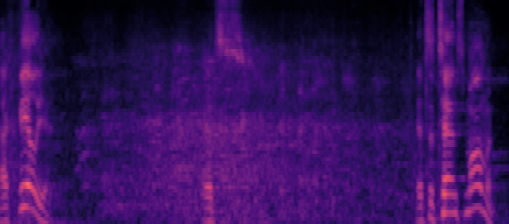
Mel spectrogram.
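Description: A man with an American accent talks at a fairly slow pace over noticeable background noise. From United States. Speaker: politician. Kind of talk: comedic after-dinner speech. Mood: playful, joking. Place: hall. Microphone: podium.

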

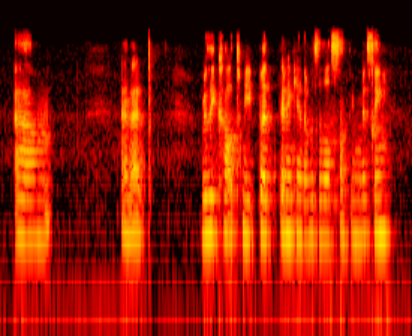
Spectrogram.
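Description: A woman speaks in a Quebec accent with flat, monotone intonation and a somewhat breathy quality. She leaves long, frequent pauses over light background noise. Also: medium pitch for a woman, fairly quick pace. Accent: Québécois French-accented English. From Quebec, Canada. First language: French. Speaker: witchcraft vlogger. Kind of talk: casual vlog intro. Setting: home, late at night. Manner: halting, many fillers. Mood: somewhat nervous, hesitant. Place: home room. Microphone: webcam.

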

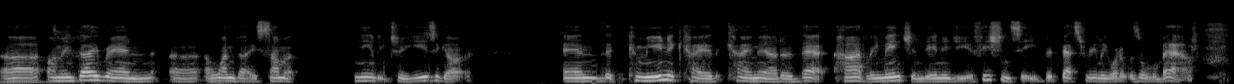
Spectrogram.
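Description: Against a quiet background, a man with an Australian accent speaks at a moderate pace in a fairly high voice with fairly even intonation. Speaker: energy efficiency expert; guest. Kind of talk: interview. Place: home room. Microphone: headset.

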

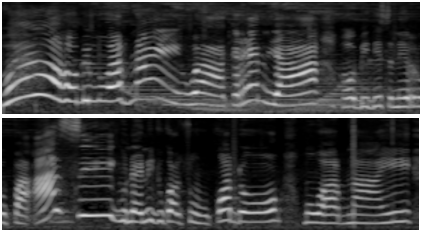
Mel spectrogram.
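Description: Very slowly, a woman talks at a high pitch with very wide pitch swings, over light background noise. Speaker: children's TV host. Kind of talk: lively talk to children. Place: studio.

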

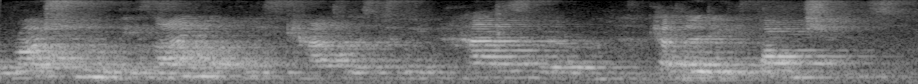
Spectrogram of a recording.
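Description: This woman has a high pitch and fairly even intonation. Strong room echo and light background noise fill the recording. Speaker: conference speaker. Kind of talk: lecture. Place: hall.

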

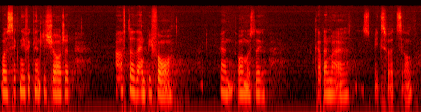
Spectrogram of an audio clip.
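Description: The woman speaks with a Danish accent at a fairly slow pace. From Denmark. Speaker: nurse researcher. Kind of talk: conference talk. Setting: stage with audience. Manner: hesitant with fillers. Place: hall. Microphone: headset.

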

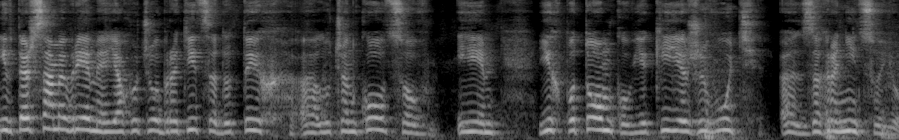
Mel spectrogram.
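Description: Speaking at a fairly slow pace, a woman keeps a fairly even intonation. Her pitch is fairly high. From northern Ukraine, village of Luchanky. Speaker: religious video blogger. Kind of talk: impassioned appeal. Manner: earnest, reproachful.

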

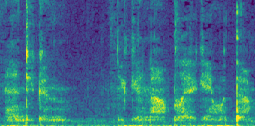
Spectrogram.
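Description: Whispering, a woman speaks in a relaxed tone. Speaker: ASMR creator. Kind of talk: casual talk to camera. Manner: soft-spoken, relaxed.

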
